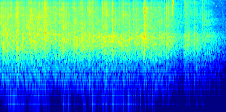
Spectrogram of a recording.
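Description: A crowd applauds with dense, steady clapping that holds at a fairly even level, then thins and fades out over the last half second. No one speaks.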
